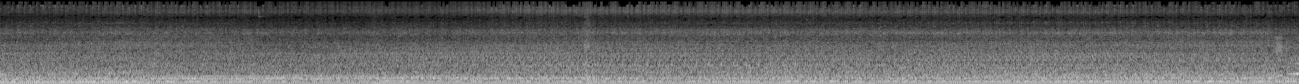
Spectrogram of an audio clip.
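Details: Cat diesel engine idling: heavy steady low rumble with a faint irregular clatter underneath; abnormal engine noise, later found to be really bad, cause not clear from this clip.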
